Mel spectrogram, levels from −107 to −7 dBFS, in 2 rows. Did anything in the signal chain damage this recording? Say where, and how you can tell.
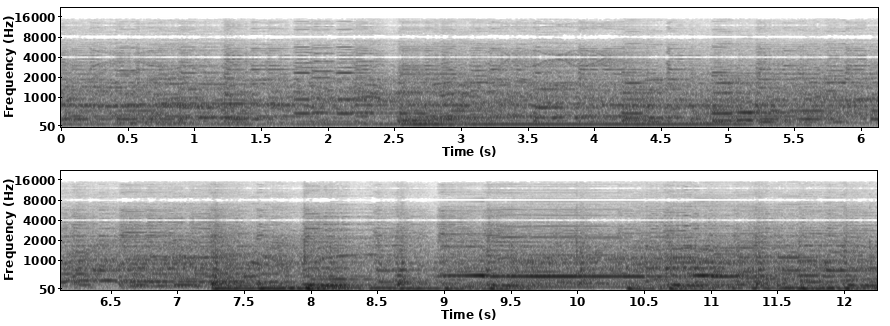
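Yes. Imaging from linear upsampling runs through the whole clip, introduced at the sample-rate conversion stage. The content tops out near 4 kHz, and a fainter mirrored copy fills the 4 kHz to 8 kHz band, roughly 30 dB below the signal, heard as a light metallic shimmer on the brightest sounds. That pattern points to 8 kHz audio raised to 48 kHz by straight-line interpolation, a weak filter that dulls the top of the band and lets spectral mirror images through.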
